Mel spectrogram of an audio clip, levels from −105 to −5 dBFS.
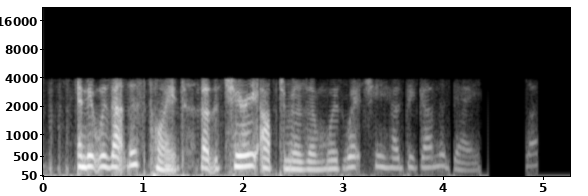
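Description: From start to finish the speech passes through the RealAudio 14.4 codec, an 8 kbit/s dial-up speech coder. It discards everything above 3.8 kHz and rebuilds the rest coarsely, leaving a muffled, gargly voice. A plain low-pass filter would dull it without that bubbling, smeared texture.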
